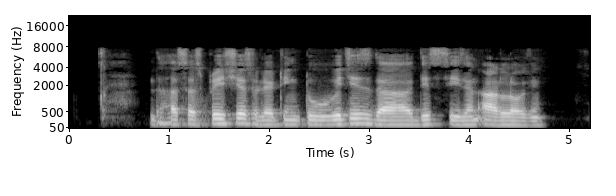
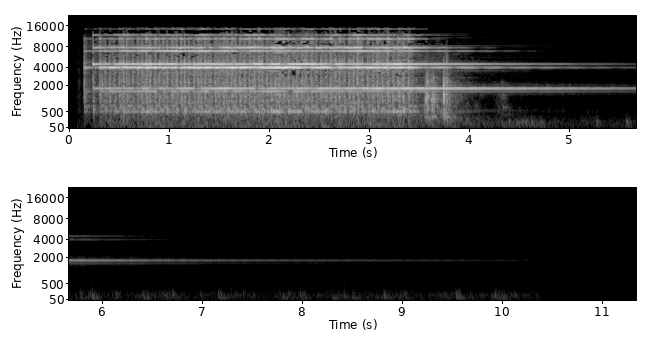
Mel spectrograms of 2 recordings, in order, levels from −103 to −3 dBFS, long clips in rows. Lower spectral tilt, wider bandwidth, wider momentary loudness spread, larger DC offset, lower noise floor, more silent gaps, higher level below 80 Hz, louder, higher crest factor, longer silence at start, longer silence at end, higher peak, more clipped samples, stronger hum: first, -6 dB/octave vs 5.5 dB/octave; second, 8 kHz vs 15 kHz; second, 14 LU vs 18 LU; neither; second, -47 dBFS vs under -90 dBFS; neither; first, -68 dBFS vs -82 dBFS; second, -24 LUFS vs -17 LUFS; about the same, 20 dB vs 18 dB; first, 0.3 s vs 0.15 s; second, 0.5 s vs 6.55 s; about the same, -6 dBFS vs -6 dBFS; neither; neither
